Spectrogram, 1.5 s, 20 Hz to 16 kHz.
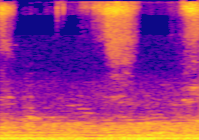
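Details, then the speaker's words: Exotic Stinger 3.5 e-bike hub motor under throttle on the stand: steady low drone with a rough buzzing edge and vibration, no dashboard error icons; cause is a loose motor cable connection, which also makes the motor hot. "Tapi ini dinamonya kalau dinaikin teman-teman suaranya dengung kayak gini nih"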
